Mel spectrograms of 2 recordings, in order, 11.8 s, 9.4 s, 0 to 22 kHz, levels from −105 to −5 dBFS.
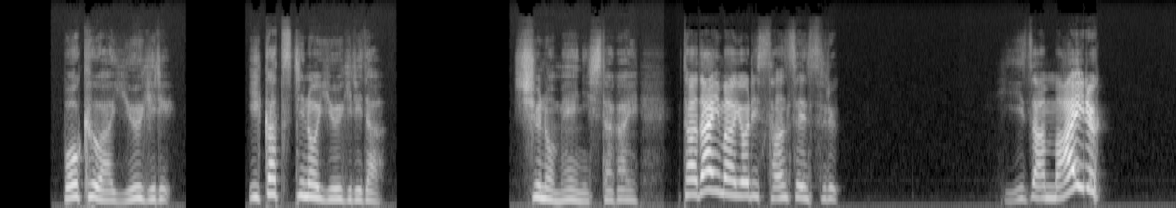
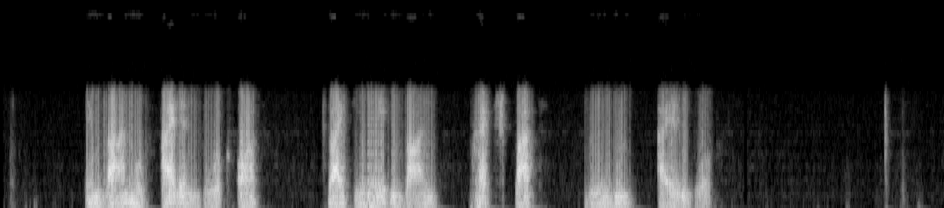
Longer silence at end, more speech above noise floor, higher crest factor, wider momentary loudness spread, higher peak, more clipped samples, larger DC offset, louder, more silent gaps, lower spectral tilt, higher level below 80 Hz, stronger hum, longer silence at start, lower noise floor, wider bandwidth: second, 0.8 s vs 2.35 s; second, 47 dB vs 61 dB; about the same, 26 dB vs 22 dB; first, 20 LU vs 13 LU; first, 0 dBFS vs -4 dBFS; neither; neither; about the same, -22 LUFS vs -24 LUFS; first, 1.85-2.45 s, 3.96-5.09 s vs none; second, -3 dB/octave vs -11.5 dB/octave; second, -64 dBFS vs -40 dBFS; neither; second, 0.65 s vs 0.85 s; second, -70 dBFS vs -83 dBFS; first, 16.5 kHz vs 4.2 kHz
